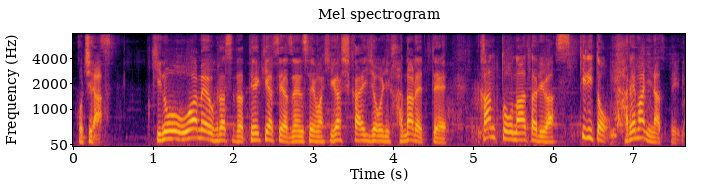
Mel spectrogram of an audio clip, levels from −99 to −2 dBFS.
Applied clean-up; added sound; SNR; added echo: neural separator model SepFormer DNS4.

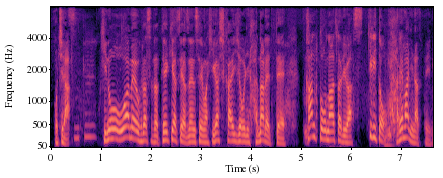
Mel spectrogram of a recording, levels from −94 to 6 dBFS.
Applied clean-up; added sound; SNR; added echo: neural mask model Resemble Enhance denoiser.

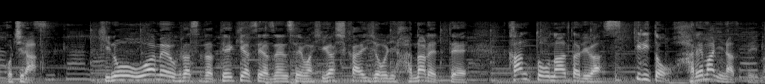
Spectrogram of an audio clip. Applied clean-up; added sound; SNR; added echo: none; none; none; none.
